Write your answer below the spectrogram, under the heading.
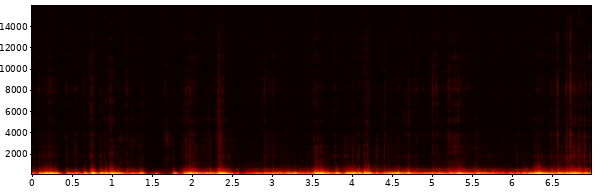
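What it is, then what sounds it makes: Metal microphone grille. Long dark fingernails on both hands scratch and tap the hollow metal mesh grille of a Blue Yeti Nano microphone. The result is a dense, boomy rumble of scraping and tapping, heavy in the low end around 170 Hz, with brief bright ticks. It swells and dips for about seven seconds.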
